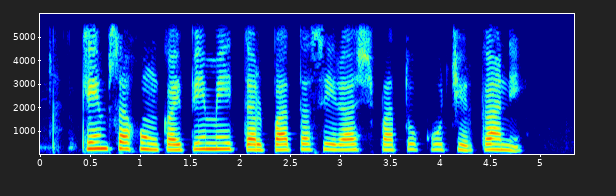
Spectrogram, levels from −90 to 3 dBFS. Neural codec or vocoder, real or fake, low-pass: none; real; 5.4 kHz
